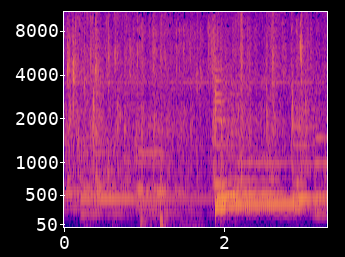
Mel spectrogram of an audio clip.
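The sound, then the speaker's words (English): A morning audience claps at a speaker's call to put their hands together, in a dense, steady patter that fills the whole clip, with sustained low musical tones holding underneath and swelling louder partway through. “Put your hands together this morning. I think you can clap with more life.”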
